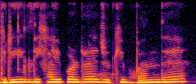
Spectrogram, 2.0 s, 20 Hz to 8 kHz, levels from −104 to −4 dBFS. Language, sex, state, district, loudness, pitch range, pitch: Hindi, female, Jharkhand, Deoghar, -14 LUFS, 220-235 Hz, 230 Hz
